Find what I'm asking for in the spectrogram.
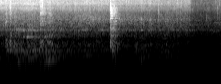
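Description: Potatoes fry and sizzle in a pan with a steady hiss and a few sharp stirring scrapes, one louder clatter standing out midway, no voices.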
